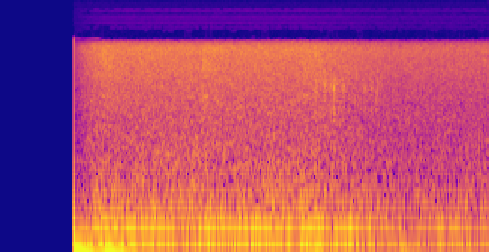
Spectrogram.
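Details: Steady broadband hiss begins abruptly after a brief silence, with a low hum underneath and no distinct animal sound.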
